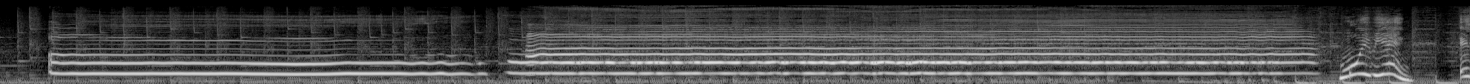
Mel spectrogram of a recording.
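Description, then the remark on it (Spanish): A voice sings two long, steady high notes in a light head voice during a singing exercise, the second held for about eight seconds, then finishes with a brief sliding vocal swoop. No talking. “Sentí como si la voz estuviera sonando en mi cabeza.”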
